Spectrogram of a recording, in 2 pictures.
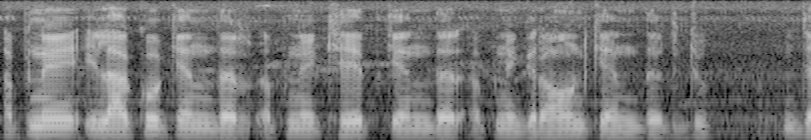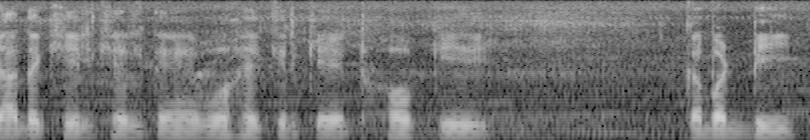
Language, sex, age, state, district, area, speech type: Urdu, male, 18-30, Bihar, Saharsa, urban, spontaneous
